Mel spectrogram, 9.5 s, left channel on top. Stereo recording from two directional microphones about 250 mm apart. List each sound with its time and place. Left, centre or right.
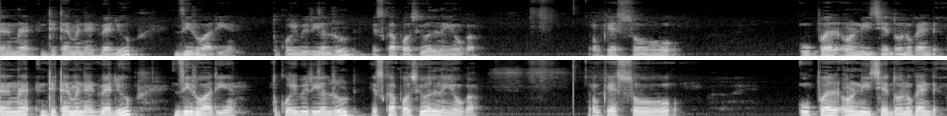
0.0 s speech: right
5.9 s speech: right
7.9 s speech: right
